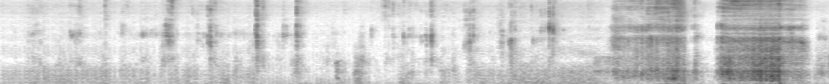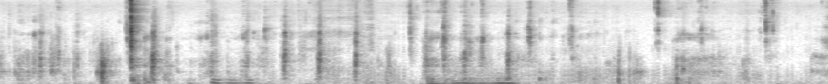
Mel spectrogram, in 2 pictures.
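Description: Close-miked mouth sounds of eating spicy intestine stew with glass noodles and rice: wet chewing and smacking with many small clicks, two loud slurps about six to eight seconds in, and a sharp click a little later.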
